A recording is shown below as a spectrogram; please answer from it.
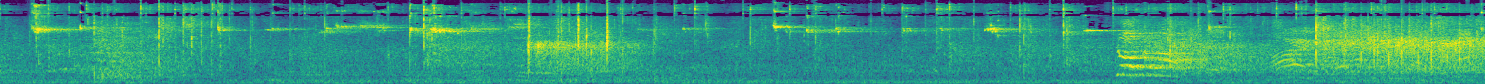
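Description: Table tennis rally: a celluloid-type ping-pong ball clicking off rubber paddles and the table in a run of sharp, high ticks, about one every half second to a second, with hall echo.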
